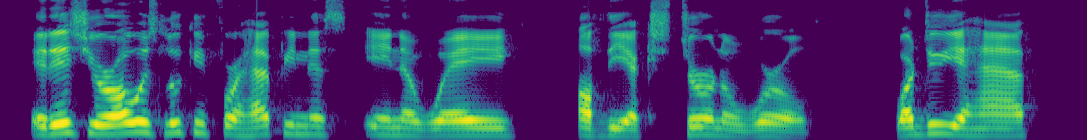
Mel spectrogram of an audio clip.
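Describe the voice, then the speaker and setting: In a Dutch accent, a man speaks at a moderate pace with a high pitch and a bright, sharp tone, recorded dry and close with no echo. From Netherlands. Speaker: vlogger. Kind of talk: motivational vlog talk. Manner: casual, with hesitations.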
